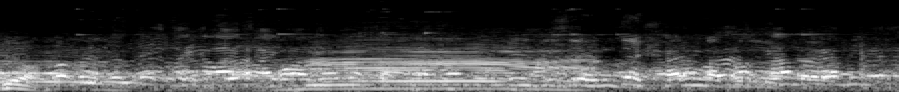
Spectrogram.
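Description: A cow moos once, one call of about a second and a half that rises slightly in pitch and then falls, with people's voices around it.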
